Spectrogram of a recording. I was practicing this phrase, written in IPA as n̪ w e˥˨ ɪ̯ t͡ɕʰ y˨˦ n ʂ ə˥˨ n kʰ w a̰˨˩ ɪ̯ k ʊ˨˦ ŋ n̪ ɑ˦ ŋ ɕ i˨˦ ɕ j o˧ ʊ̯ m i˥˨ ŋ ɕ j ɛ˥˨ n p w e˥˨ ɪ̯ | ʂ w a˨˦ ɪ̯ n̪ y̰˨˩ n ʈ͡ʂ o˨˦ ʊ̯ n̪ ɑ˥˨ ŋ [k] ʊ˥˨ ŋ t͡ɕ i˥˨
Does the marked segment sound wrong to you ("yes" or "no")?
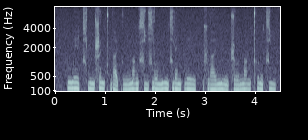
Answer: yes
